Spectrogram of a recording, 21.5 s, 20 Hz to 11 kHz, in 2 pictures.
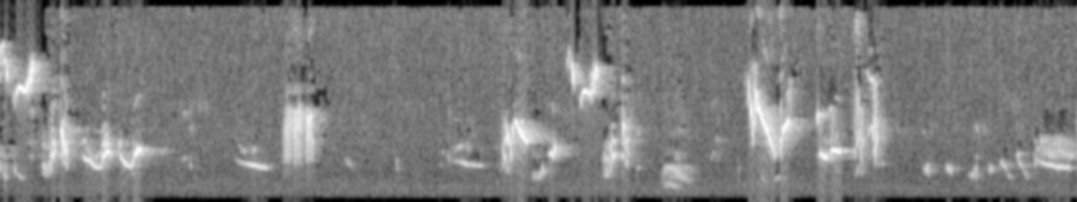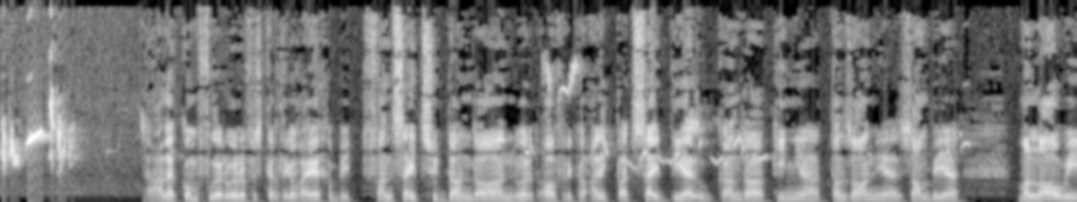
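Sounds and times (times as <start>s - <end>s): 
Cape robin-chat singing whistled and warbling phrases: 0.0s - 3.2s, 4.4s - 12.3s, 16.0s - 18.7s, 20.2s - 20.6s
speech: 12.2s - 21.5s.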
